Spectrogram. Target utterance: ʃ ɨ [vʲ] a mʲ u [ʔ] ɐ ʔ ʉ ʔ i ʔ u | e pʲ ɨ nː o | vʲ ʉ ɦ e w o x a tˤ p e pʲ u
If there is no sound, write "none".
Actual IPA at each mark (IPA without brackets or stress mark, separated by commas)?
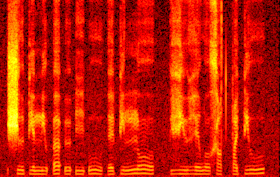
pʲ, ʔ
